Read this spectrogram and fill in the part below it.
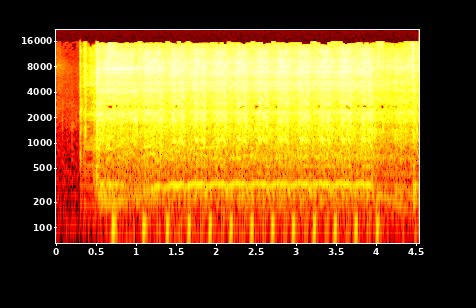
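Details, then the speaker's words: See-through engine converted to EFI, first start attempt on the stock head: the starter whirs with soft, even compression pulses about four a second and never fires. Compression leaks through a small crack inside the head, to be TIG welded. "I tried to start it the way it's set up right now with the stock head and just get some numbers straight in the computer but I was losing compression and I realized and remembered that this is the problem right here is this little crack inside the head"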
